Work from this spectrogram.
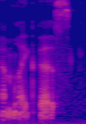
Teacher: I have a lot of vocal fry going on today.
